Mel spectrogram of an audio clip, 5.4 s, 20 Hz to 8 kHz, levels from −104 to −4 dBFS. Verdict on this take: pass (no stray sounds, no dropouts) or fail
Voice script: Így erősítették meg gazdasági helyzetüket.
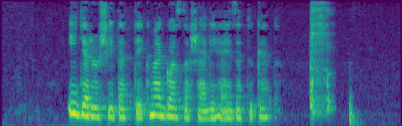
fail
